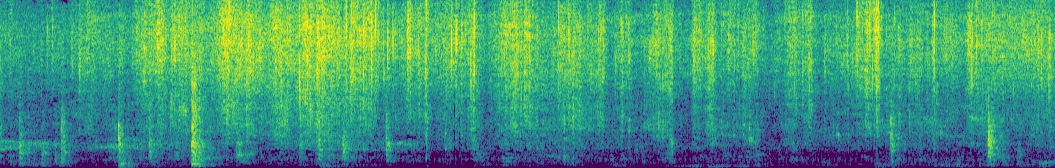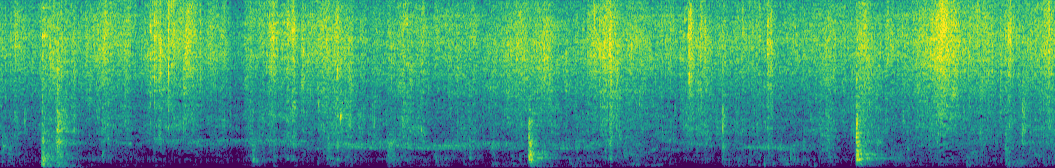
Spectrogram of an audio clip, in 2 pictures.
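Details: A goat chewing its food at close range gives repeated gritty crunches and clicks, some louder cracks standing out, over a continuous hissing background.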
